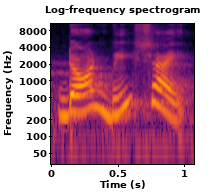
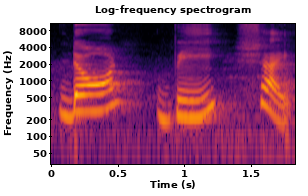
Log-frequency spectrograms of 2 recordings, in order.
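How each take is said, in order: First: Said in the usual way. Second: Slow, each word set apart. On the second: Shown as a demonstration. Teacher showing learners what to tell shy children, word by word. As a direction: pause after "don't" and after "be". Teacher models phrase slowly, then joined.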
